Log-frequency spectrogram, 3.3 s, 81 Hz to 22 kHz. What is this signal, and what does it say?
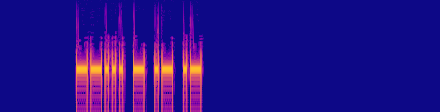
Morse code, heard as a keyed tone, about 44 wpm, 700 Hz. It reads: 7TAA
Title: Common Cut Numbers - 4-Digit 45wpm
